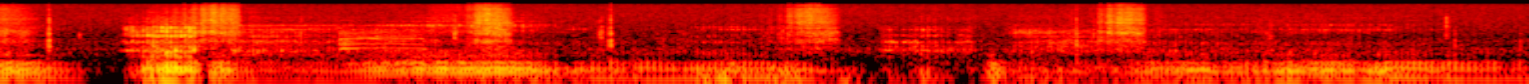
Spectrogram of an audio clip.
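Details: Young wild tigers in South Africa squabbling over a kill to settle hierarchy: continuous deep rumbling growls with several harsh snarling bursts spaced a couple of seconds apart.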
